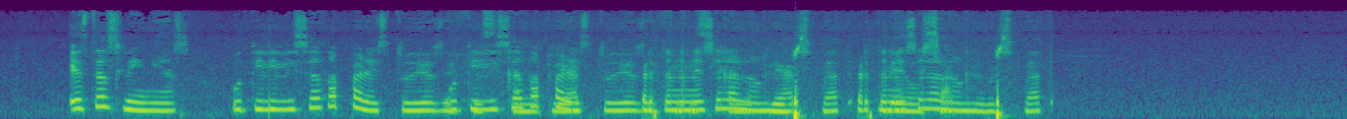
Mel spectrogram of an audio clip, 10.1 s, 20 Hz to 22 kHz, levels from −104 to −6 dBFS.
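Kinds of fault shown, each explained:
Overlapping chunks: Audio handled in 3 s blocks, each starting before the previous one ended, so about 100 ms plays twice at the joins near 2.02 s and 5.12 s. Unlike a doubled track, each repeat is a brief stutter, not a sustained copy.
Doubled audio track: From 3.35 s to 7.89 s a second full-band copy runs about one and a half seconds behind at roughly equal loudness, likely from a slower capture path. Unlike echo, it has no decay or room colour and starts and stops abruptly.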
